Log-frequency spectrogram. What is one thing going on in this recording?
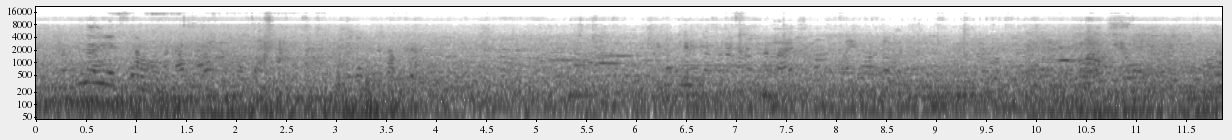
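Many people chatter in a lively crowd outdoors.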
